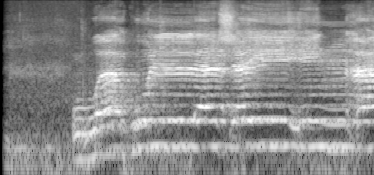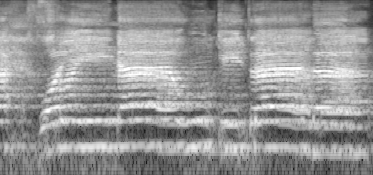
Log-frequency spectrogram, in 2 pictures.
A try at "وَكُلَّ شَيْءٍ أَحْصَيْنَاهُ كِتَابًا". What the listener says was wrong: Bahara biraz daha fazla inceltiyorsunuz arkadaşlar. İmaleye benziyor.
